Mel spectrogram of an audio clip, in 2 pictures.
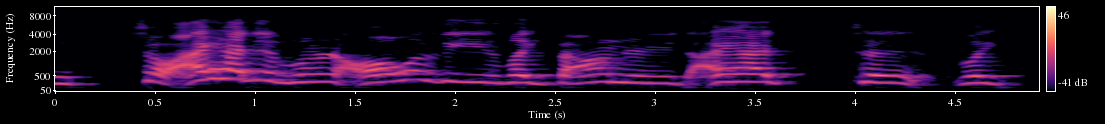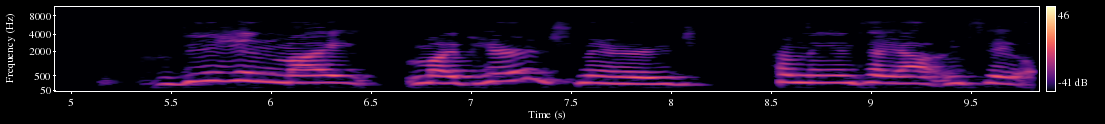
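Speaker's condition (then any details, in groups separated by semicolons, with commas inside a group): Cerebral palsy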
